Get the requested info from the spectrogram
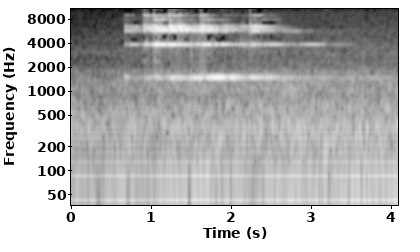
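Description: A bell struck several times in quick succession, its clear high ringing dying away over about two seconds.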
